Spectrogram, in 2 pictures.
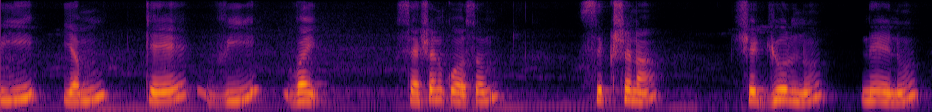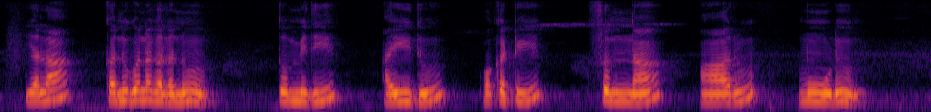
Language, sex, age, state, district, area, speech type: Telugu, female, 45-60, Andhra Pradesh, Krishna, rural, read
